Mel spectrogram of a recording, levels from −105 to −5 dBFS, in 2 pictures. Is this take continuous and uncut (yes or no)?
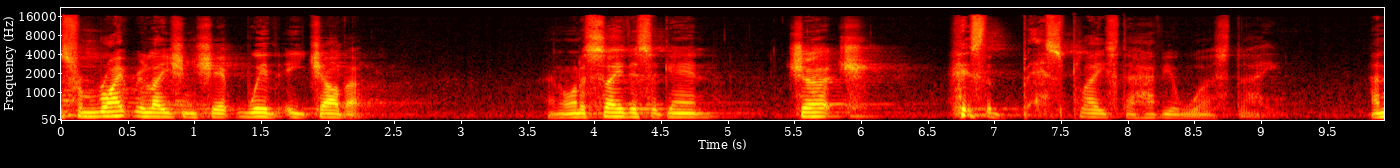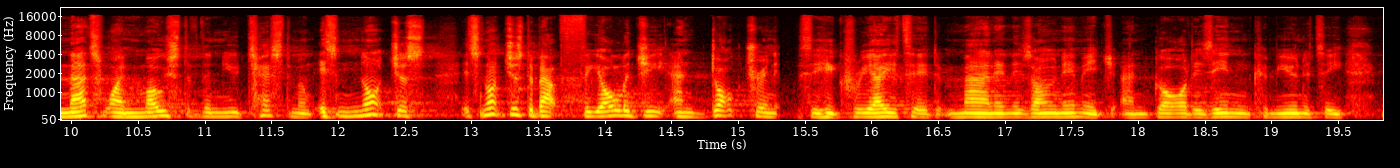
no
